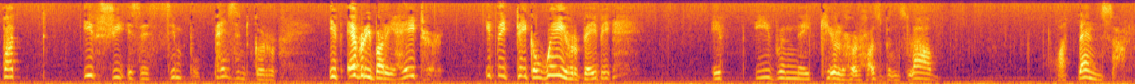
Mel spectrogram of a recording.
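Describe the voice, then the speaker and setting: A woman's voice: medium pitch, lively intonation, measured pace, long pauses, slightly rough. An elegant, impassioned madame with an Italian accent. Her phrasing is gracious and formal, in the theatrical manner of old radio plays. The recording is muffled, as from an old broadcast. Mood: pained, pleading. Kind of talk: old-time radio drama acting.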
